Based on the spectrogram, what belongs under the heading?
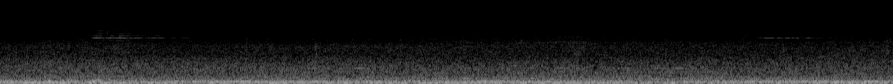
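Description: Steady low engine hum: a 1982 Porsche 911SC's air-cooled flat-six idling.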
